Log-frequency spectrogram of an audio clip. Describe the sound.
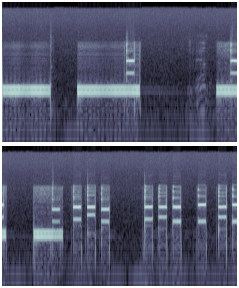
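A telephone dial tone hums in a few steady stretches, then gives way to a quick run of many short touch-tone beeps as a number is dialed to call someone back.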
